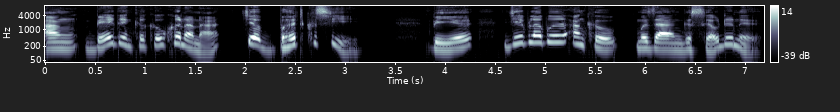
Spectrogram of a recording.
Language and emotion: Bodo, happy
